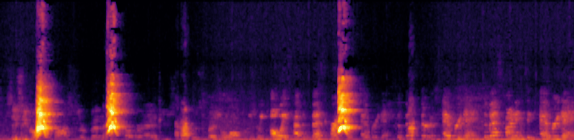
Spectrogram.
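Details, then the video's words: Pomeranian barking: three sharp, loud yaps spread over about five seconds, each a short bright burst, with a person talking in between and after. "Pomeranian barking"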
